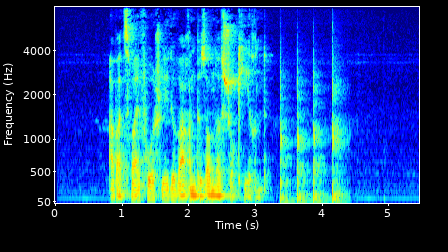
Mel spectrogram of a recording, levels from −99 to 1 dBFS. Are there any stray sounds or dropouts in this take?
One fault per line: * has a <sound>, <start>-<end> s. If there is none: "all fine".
* has a thud, 3.4-4.4 s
